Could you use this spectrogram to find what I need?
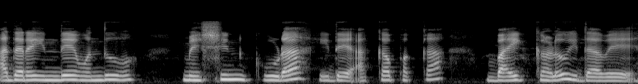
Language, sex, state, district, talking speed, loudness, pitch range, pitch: Kannada, female, Karnataka, Belgaum, 105 wpm, -19 LUFS, 190-215 Hz, 200 Hz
